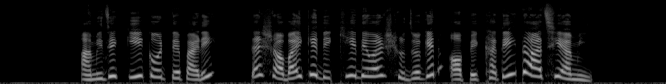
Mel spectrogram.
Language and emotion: Bengali, happy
